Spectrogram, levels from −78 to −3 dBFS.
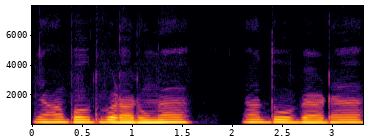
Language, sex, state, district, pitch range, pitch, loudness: Hindi, male, Jharkhand, Deoghar, 150-165 Hz, 160 Hz, -13 LUFS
